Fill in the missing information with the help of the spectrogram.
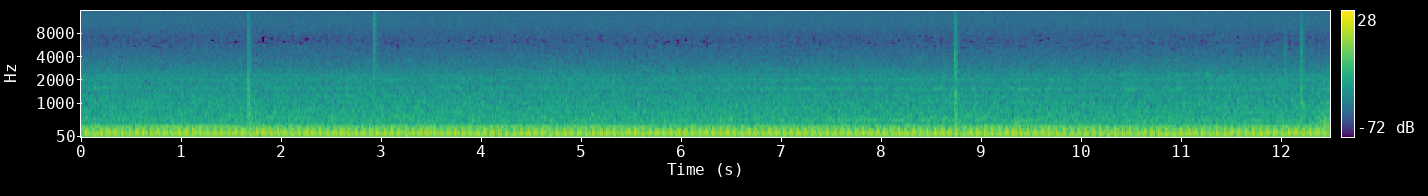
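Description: Mack CXU613 truck's diesel engine idling steadily, heard from inside the cab, with a few faint clicks.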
